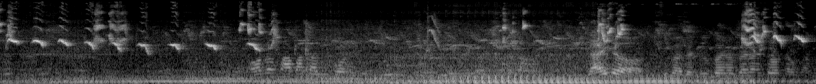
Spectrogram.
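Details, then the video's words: A greater green leafbird makes an odd-sounding call: quick, clipped chirps, several a second, with a few harsher buzzy notes, over low engine rumble and murmuring voices. "cucak hijau bersuara aneh"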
